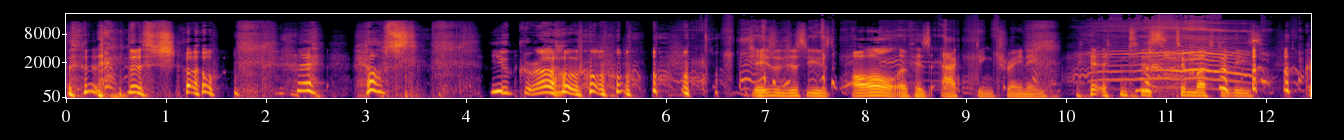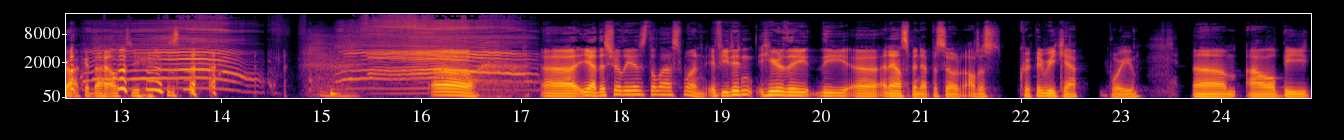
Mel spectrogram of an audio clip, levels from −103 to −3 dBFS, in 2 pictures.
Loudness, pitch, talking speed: -24 LUFS, 145 Hz, 115 wpm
